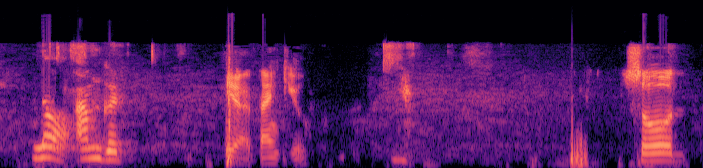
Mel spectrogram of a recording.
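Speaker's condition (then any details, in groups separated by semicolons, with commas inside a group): No condition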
